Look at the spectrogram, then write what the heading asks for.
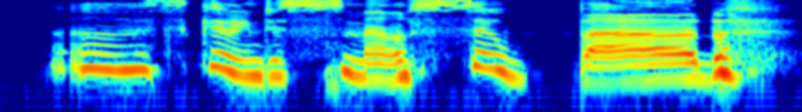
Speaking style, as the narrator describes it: Becca groaned

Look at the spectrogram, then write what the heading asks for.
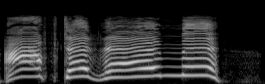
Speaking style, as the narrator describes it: screaming at the top of his voice

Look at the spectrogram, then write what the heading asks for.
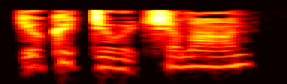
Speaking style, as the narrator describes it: Wakim hissed at her

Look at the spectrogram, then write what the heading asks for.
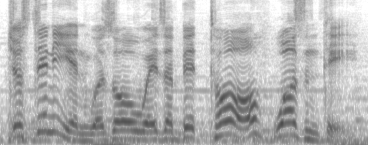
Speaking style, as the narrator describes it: he shouted

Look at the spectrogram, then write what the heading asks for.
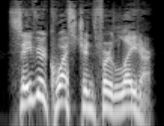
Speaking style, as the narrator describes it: I shouted

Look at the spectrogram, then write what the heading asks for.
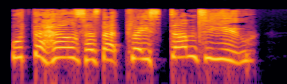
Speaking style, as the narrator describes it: She cries

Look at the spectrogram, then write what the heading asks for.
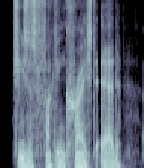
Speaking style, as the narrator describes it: Acuna muttered under his breath

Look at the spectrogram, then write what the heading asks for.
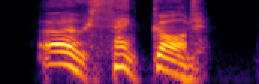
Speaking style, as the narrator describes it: Mateo breathed

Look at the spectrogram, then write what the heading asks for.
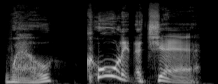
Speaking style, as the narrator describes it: he said testily

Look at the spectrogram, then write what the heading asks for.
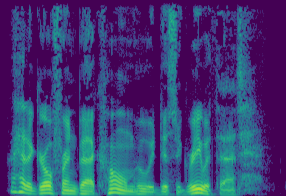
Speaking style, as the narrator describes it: I sighed

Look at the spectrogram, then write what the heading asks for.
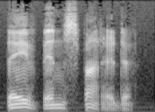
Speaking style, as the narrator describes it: Carda said grimly

